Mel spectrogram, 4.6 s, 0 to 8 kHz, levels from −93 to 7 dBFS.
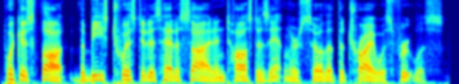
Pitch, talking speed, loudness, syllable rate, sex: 125 Hz, 250 wpm, -20 LUFS, 5.7 syllables/s, male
